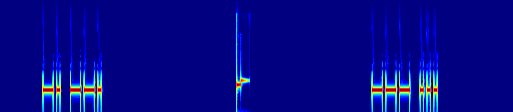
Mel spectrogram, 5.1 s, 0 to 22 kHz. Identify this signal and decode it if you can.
Morse code, heard as a keyed tone, about 36 wpm, 700 Hz. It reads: NG OS
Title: Top Two Letter Combinations in Words 35wpm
